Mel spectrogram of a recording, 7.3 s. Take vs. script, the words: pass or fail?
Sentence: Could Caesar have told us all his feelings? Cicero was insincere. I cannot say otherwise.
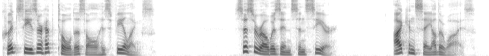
fail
